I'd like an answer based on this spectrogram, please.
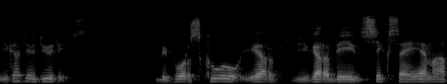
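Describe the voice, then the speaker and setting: Speaking with fairly even intonation at a moderate pace, a man's voice sits at a medium pitch. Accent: Croatian. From Croatia, village near Dubrovnik. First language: Croatian. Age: 50s. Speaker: podcast storyteller. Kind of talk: personal life story monologue. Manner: halting, many repetitions.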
